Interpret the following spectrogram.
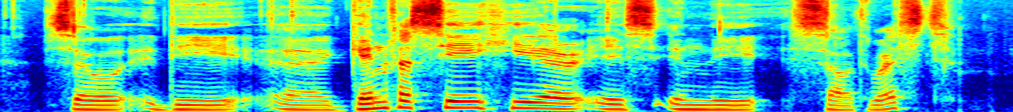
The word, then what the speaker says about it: Genfersee: So the first one, and the biggest one, is the Genfersee. It's Lake Geneva. In German it's Genfersee.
